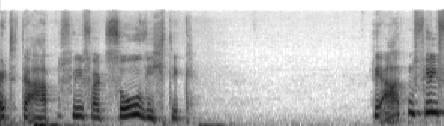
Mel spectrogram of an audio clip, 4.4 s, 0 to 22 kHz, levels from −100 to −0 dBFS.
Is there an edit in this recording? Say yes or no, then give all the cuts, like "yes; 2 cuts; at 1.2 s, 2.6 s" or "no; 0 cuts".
no; 0 cuts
